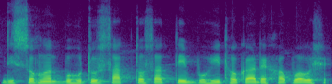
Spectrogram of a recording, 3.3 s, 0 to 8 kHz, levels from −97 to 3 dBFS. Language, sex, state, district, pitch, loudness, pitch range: Assamese, male, Assam, Sonitpur, 115 Hz, -18 LUFS, 110-125 Hz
